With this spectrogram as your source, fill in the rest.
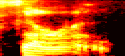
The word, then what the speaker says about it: Thoreau: think that that's when jean terreaux anglicized his name to john thorough and that was that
